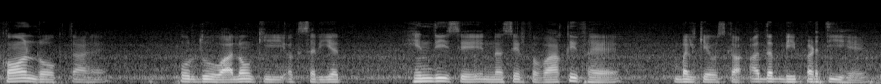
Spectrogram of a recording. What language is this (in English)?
Urdu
